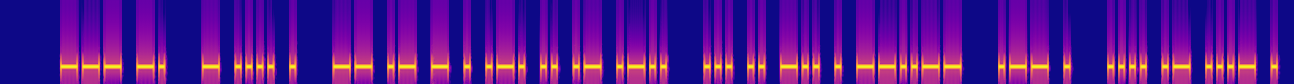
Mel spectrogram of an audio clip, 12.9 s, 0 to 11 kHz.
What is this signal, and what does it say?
Morse code, heard as a keyed tone, about 22 wpm, 700 Hz. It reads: ON THE MATERIAL SIDE, WE HAVE
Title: Sentences from Top 1000 Words - Review Part 5 - 22wpm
